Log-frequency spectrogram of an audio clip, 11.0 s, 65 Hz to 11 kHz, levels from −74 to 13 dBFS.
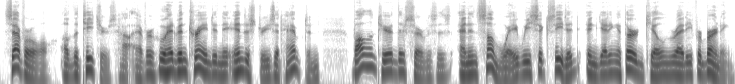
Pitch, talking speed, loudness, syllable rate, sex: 120 Hz, 170 wpm, -19 LUFS, 4.9 syllables/s, male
